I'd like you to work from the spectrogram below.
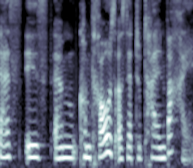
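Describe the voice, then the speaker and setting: A woman's medium-pitched, animated, enthusiastic voice at a fairly slow pace. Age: 50s. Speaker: mindset and business coach, podcaster. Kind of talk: solo podcast monologue, year in review. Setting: home, recording alone with coffee.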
